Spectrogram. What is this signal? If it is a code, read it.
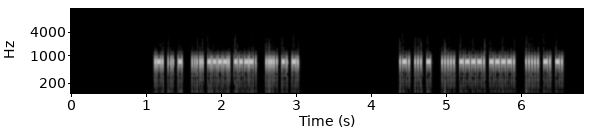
Morse code, heard as a keyed tone, about 56 wpm, 700 Hz. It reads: RST 599 5NN RST 599 5NN
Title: Speed-Racing Common QSO Phrases - 45wpm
